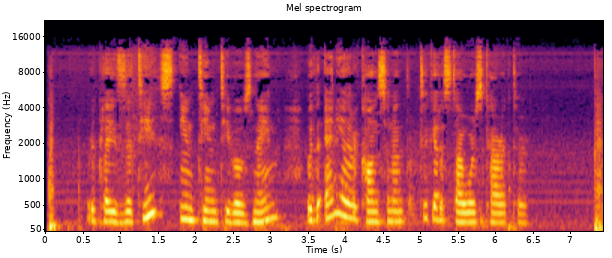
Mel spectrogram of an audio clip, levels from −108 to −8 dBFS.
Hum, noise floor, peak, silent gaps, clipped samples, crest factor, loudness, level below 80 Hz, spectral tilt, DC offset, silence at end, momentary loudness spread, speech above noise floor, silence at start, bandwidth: none; -48 dBFS; 0 dBFS; none; under 0.1%; 16 dB; -16 LUFS; -34 dBFS; -4.5 dB/octave; under 0.1%; 0 s; 11 LU; 32 dB; 0.05 s; 15.5 kHz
